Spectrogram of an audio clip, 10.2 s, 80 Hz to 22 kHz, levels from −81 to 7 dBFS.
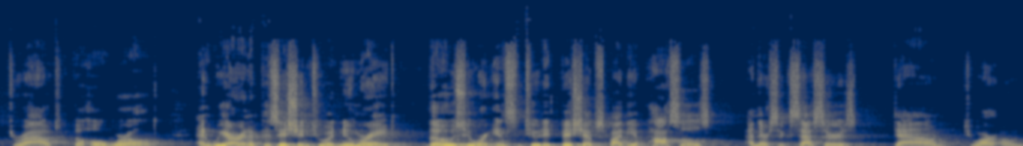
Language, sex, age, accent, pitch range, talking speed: English, male, 40-59, American, 135-175 Hz, 160 wpm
